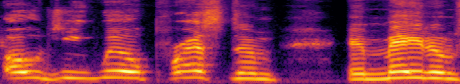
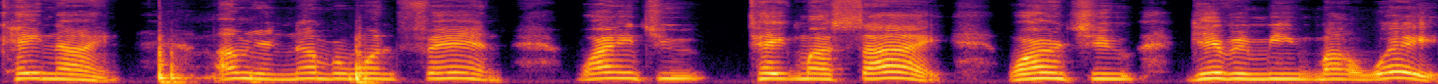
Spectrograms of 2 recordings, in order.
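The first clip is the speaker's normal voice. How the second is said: wounded, heartbroken, pleading, complaining tone; 3 semitones lower, 4 dB quieter than usual. Retelling what a heartbroken fan said to them: imitating someone heartbroken. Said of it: "he was just really so heartbroken 'cause he was like".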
